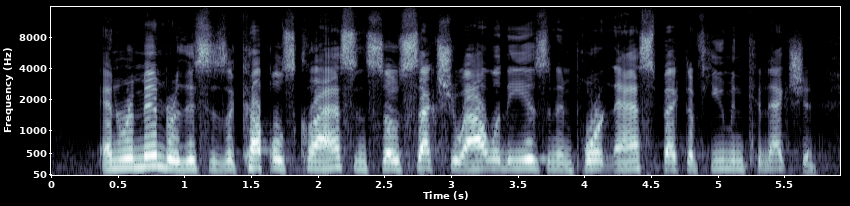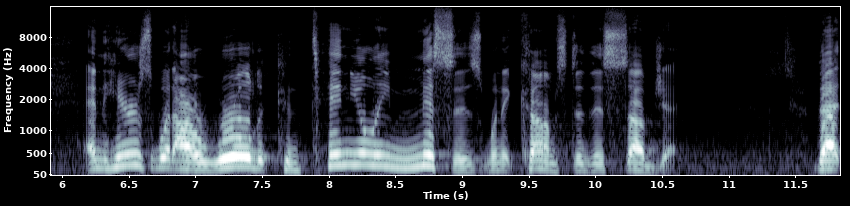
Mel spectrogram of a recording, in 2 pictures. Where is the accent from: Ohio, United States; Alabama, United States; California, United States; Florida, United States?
Ohio, United States; Cincinnati; I'm a Cincinnati Reds fan. I grew up in Cincinnati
